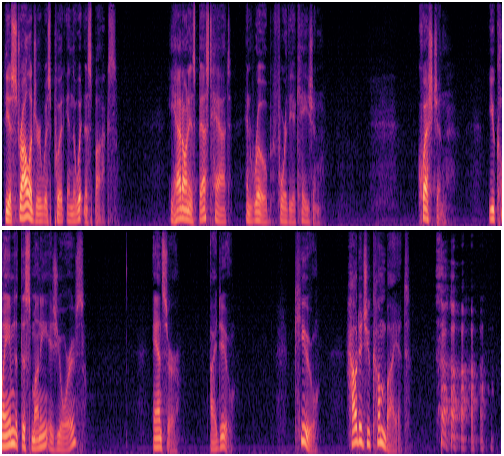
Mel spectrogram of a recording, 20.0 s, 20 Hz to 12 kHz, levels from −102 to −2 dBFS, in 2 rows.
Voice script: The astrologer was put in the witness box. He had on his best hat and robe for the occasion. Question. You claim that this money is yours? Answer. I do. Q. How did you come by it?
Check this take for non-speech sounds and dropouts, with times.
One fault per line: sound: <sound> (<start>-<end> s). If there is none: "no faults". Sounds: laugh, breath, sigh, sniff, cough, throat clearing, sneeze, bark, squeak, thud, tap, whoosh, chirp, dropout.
sound: laugh (18.7-19.8 s)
